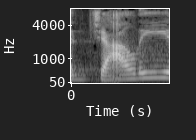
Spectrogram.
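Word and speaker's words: Jalie: Is it the Jali? Is that how you pronounce it? 2805? – Oh, goodness. Yes.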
